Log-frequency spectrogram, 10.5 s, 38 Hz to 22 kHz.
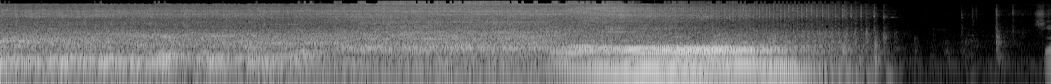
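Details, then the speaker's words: Toro CCR 2500 two-stroke snowblower that wouldn't start, top cover off, starting fluid put down the spark plug hole; owner suspects flooding or old gas: catches and revs smoothly with steady buzzing exhaust, then dies away; engine runs fine. "yeah there's the snowblower the engine's probably just flooded or the gas in the tank was old because when I put the starting fluid in it started right up so yeah working snowblower"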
